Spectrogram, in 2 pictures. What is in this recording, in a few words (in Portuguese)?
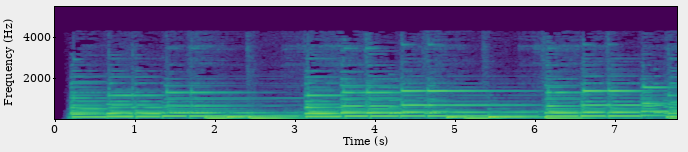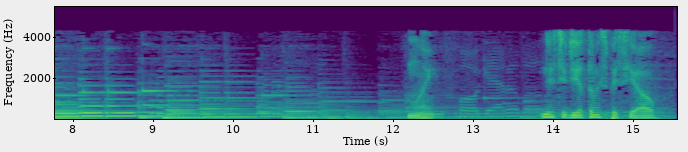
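MÃE, Masculino; Dia das Mães; Telemensagens 2017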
